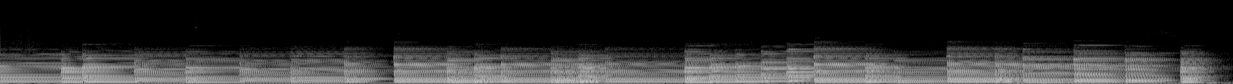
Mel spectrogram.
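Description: A 1962 Yamaha G2 grand piano played in the bass register: a run of low chords, with a short break about four seconds in, sounding very snappy. The action has just been regulated and the hammers voiced.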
